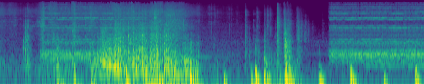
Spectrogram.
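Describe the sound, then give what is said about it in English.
A landline telephone in a living room rings in a long bright burst, goes quiet amid a few dull thumps and knocks, then starts ringing again, with no one speaking. “It's the living room phone.”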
